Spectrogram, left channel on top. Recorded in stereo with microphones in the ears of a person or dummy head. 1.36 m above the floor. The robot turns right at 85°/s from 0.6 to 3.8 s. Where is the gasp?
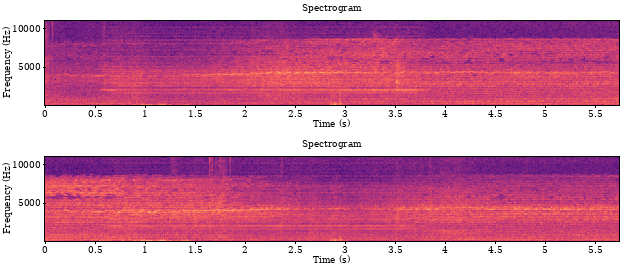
I don't hear a gasp.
